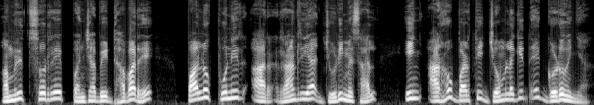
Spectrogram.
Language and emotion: Santali, happy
